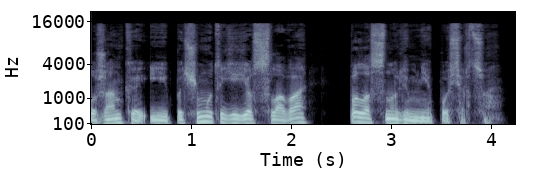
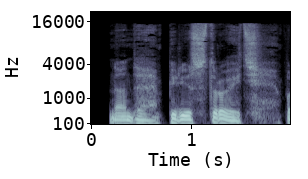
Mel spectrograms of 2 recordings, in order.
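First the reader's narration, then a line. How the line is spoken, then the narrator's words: Weak mumble. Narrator (Russian): пробормотал я, ужаснувшись слабости собственного голоса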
